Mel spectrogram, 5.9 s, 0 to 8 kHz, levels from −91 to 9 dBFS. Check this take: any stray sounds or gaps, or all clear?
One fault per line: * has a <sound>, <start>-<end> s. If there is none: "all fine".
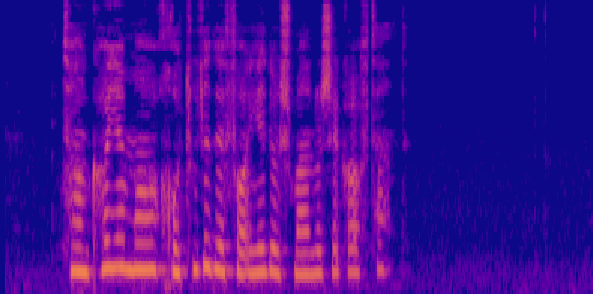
all fine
